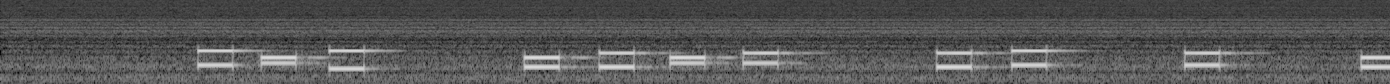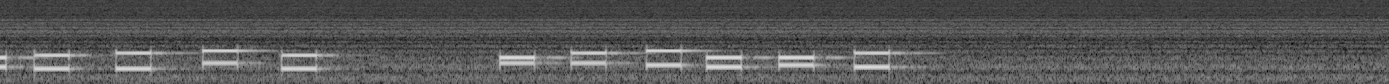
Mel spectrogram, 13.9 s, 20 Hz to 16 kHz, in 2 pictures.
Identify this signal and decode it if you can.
DTMF, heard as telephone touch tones, dialled by hand, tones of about 180 ms, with room echo. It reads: C*A 46*# 6C 9 423D2 *#C476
